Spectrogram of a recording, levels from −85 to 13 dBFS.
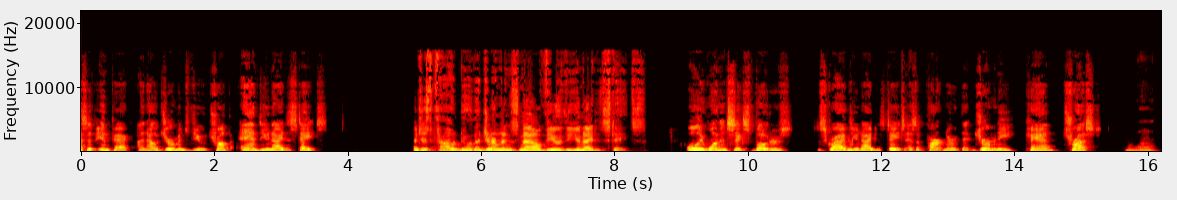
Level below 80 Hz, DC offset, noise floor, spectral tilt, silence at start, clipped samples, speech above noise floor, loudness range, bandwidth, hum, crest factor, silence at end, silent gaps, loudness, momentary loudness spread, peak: -60 dBFS; under 0.1%; -73 dBFS; -5.5 dB/octave; 0 s; under 0.1%; 53 dB; 5 LU; 16 kHz; none; 18 dB; 0.1 s; 3.69-3.91 s, 4.16-4.94 s; -21 LUFS; 14 LU; -4 dBFS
